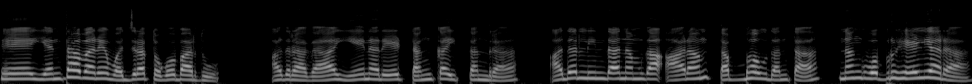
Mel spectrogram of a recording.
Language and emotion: Kannada, fearful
